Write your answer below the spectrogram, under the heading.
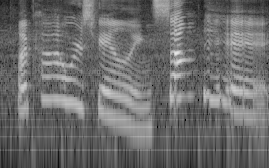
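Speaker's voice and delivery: put-on loud yell with voice cracking. Imitating a game line, yelling so loud the mic peaks: imitating a loud shout with voice crack. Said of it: "I probably just peaked the mic".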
